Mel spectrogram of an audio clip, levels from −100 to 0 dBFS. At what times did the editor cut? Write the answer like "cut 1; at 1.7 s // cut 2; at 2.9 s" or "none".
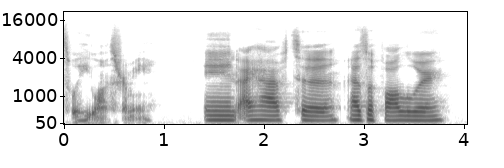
cut 1; at 2.7 s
